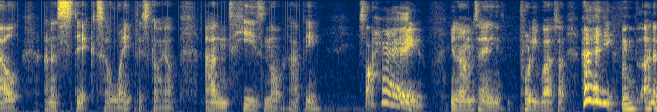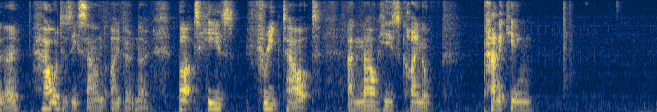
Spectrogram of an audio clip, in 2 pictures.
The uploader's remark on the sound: Sorry about the scratching noises. I think i need to clear up some space on my computer to help my DAW work better.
